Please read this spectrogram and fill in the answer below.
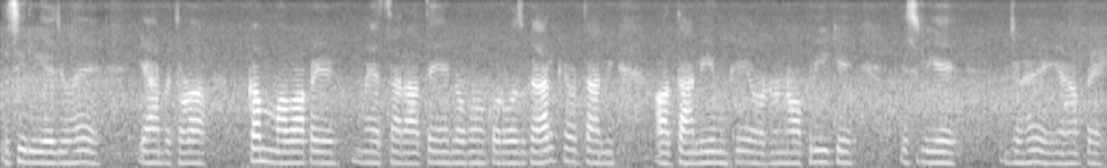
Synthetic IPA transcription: ɪsilied͡ʒoːɦɛ | jɐɦãp̬et̪ʰoːɽa | kɐmːɐʋaːqemɐəsaɾaːt̪eɦɛ̃loːɡõkoɾoːzɡaːɾkeɔːɾt̪aːli | ɔːɾt̪aːliːmkeɔːɾnɔːkɾike | ɪslie | d͡ʒoːɦɛjɐɦãpe

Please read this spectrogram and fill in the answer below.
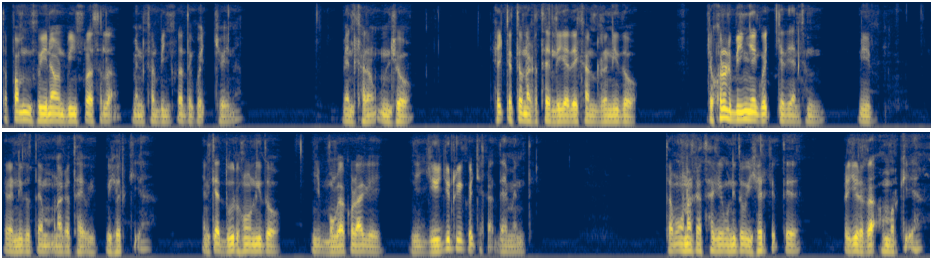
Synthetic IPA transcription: t̪apamɦujnaɔnbiɲkʰɔɽasala̰ʔmɛnkʰanbiɲkɔɽat̪ɛɡɔc̚d͡ʒɔjna | mɛnkʰanund͡ʒʰɔ | hɛc̚kat̪ɛɔnakat̪ʰaləɡad̪ɛkʰanɾənid̪ɔ | d͡ʒɔkʰɔnɽibiɲːɛɡɔc̚ˀkɛd̪ɛjankʰan | ni | ɾənid̪ɔt̪ɛmʔɔ̰nakat̪ʰaujɦəɾkɛʔa | ɛnkʰɛad̪uɾɦɔunid̪ɔ | iɲɛbɔɡakɔɽaɡɛ | iɲd͡ʒɛd͡ʒiɾd͡ʒuɾɡɛɡɔc̚ːakʰaʔ̪d̪ajamɛnt̪ɛ̥ | t̪amɔnakat̪ʰaɡɛunid̪ɔujɦəɾkɛt̪̚t̪ɛ | əɽd͡ʒuɾɛɾaʔhɔmɔɾkɛʔa

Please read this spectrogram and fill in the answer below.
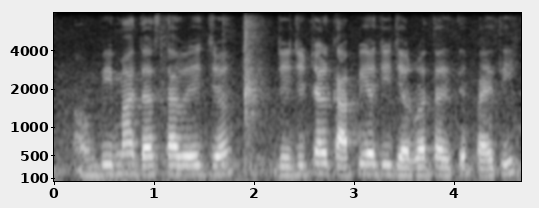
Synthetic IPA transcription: biːmãd̪ɐst̪aʋed͡ʑɖɪd͡ʑɪʈəlkaːpiəd͡ʑiːd͡ʑɐɾuɾət̪ɪt̪epɐet̪iː

